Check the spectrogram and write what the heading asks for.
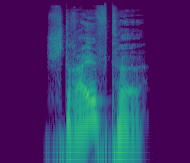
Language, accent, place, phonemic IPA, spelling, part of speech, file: German, Germany, Berlin, /ˈʃtʁaɪ̯ftə/, streifte, verb, De-streifte.ogg
- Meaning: inflection of streifen: 1. first/third-person singular preterite 2. first/third-person singular subjunctive II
